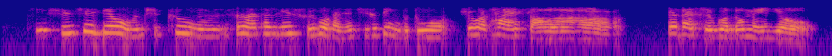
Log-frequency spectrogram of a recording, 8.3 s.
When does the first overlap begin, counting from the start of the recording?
none

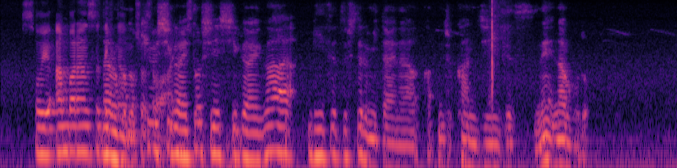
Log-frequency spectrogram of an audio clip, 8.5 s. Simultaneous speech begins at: 1 s

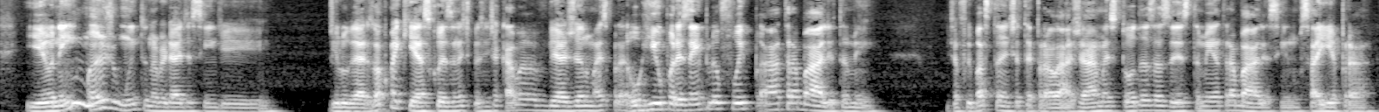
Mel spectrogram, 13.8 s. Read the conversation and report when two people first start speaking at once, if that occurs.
none

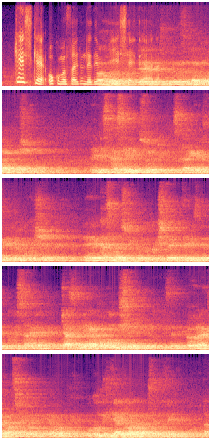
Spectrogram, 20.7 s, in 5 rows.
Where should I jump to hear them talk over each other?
2 s

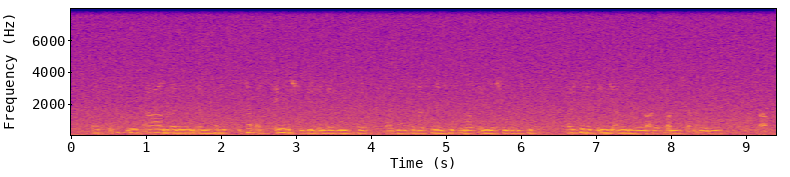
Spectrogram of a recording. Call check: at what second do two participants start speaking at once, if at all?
7 s

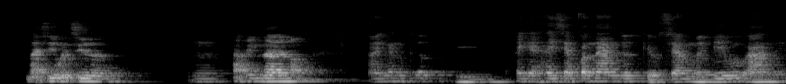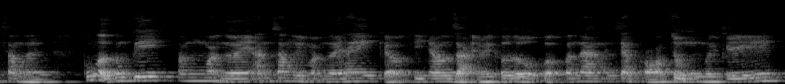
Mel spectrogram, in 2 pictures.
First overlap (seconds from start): none

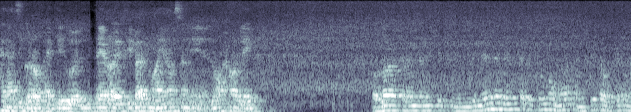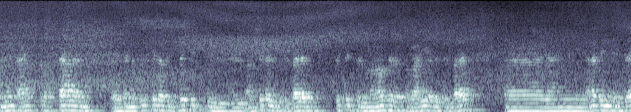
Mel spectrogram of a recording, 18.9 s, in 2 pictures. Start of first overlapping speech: none

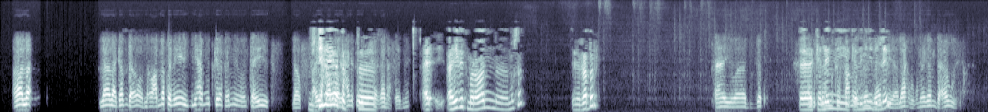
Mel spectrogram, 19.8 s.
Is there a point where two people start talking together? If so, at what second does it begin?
6 s

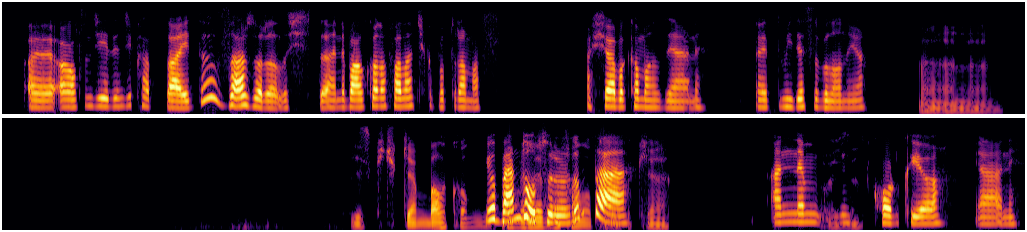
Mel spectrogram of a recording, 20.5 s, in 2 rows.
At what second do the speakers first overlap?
15 s

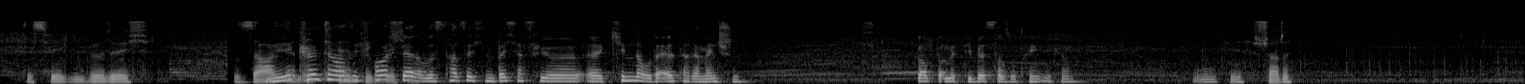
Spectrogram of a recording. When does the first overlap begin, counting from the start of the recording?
3 s

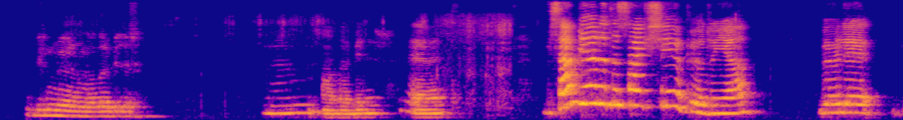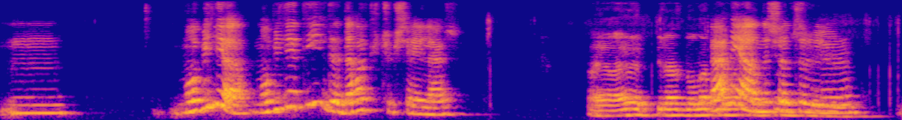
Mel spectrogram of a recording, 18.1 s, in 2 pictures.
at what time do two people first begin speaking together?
16 s

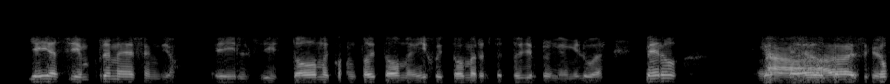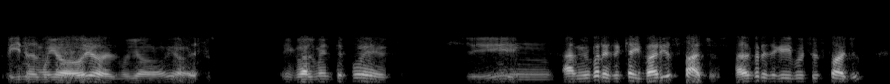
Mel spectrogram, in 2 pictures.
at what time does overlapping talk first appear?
8 s

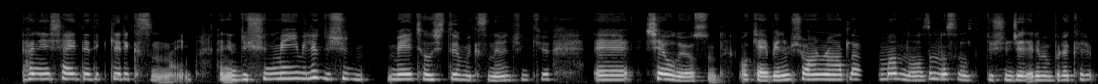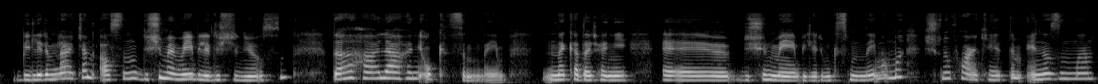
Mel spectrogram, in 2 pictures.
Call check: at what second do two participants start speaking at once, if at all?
none

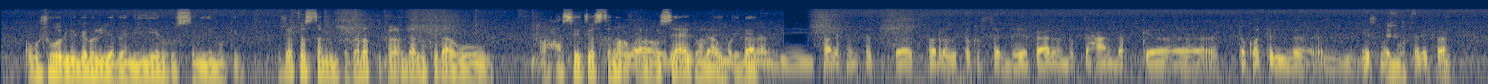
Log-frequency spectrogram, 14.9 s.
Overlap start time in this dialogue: 6 s

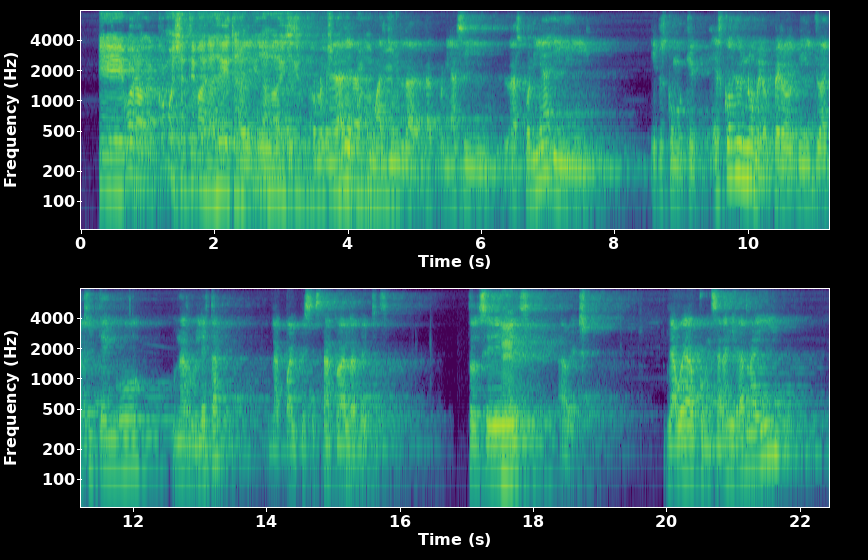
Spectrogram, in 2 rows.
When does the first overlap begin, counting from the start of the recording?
2 s

